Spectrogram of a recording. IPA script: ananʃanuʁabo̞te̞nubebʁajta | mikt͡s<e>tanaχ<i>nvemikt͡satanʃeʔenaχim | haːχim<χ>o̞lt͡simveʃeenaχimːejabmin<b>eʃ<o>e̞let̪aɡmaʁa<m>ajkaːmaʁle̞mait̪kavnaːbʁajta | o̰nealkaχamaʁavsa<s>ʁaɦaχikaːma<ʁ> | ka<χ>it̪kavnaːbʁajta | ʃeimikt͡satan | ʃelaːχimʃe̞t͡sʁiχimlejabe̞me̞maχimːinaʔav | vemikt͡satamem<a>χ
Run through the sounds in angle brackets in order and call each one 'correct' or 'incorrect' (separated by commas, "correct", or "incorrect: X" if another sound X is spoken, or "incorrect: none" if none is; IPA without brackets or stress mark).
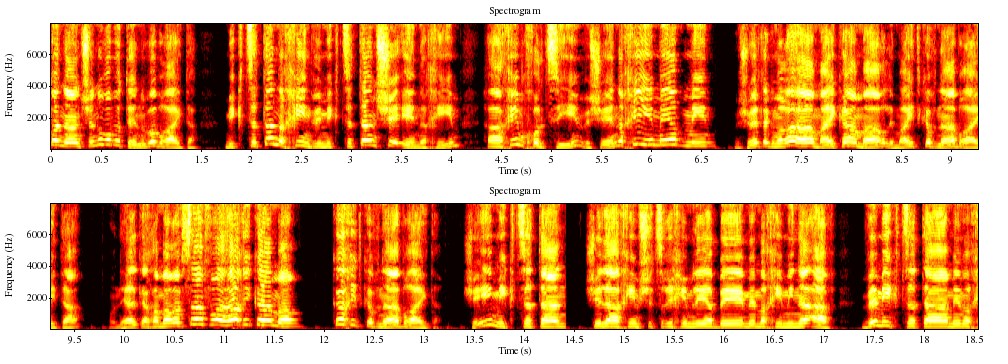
incorrect: a, correct, correct, incorrect: v, correct, correct, incorrect: f, correct, correct, correct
